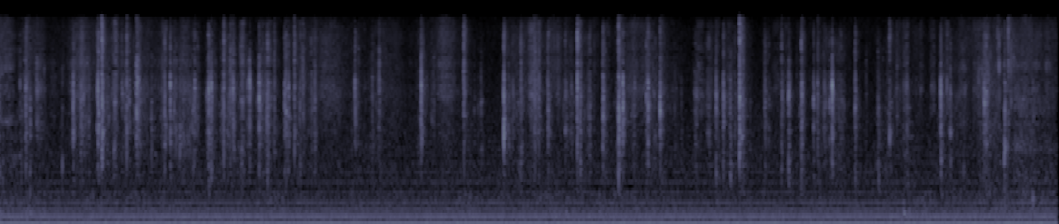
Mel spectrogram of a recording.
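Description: Typing on a computer keyboard: an irregular run of quick key clicks, over a faint steady low hum.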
